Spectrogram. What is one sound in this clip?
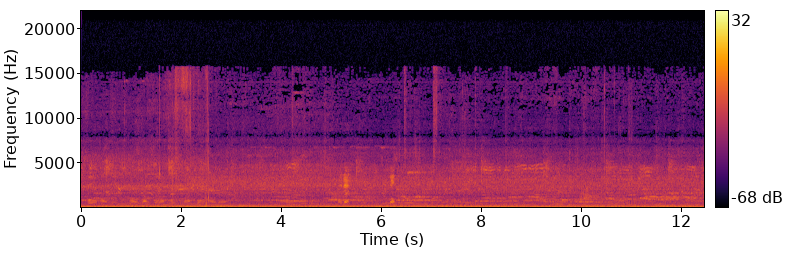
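A football is kicked softly across grass.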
